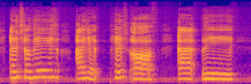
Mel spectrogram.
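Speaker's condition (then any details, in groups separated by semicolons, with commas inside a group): Tongue cancer, partial glossectomy, forearm graft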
